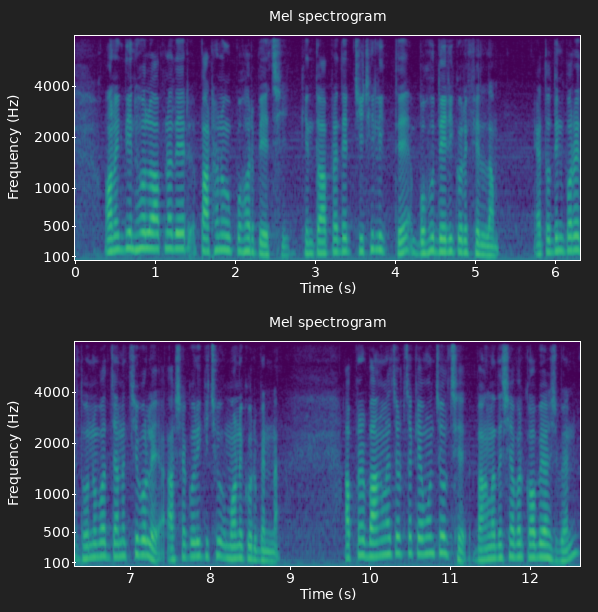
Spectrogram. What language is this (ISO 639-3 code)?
ben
